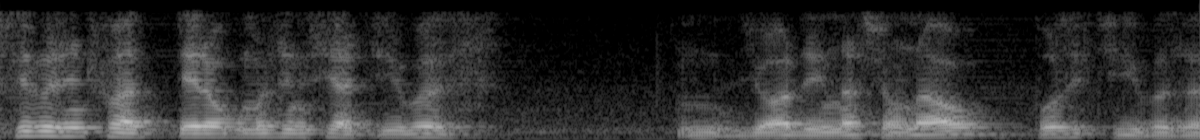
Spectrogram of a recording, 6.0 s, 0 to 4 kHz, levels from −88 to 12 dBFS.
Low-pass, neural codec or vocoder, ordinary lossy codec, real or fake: 3.6 kHz; none; none; real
